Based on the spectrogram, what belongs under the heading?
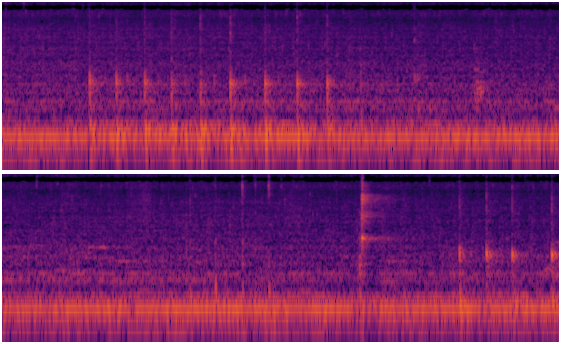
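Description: Onions and spices frying in oil in an iron kadai: a steady low sizzle over a low hum, with a few light taps and one sharp click about nine seconds in.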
